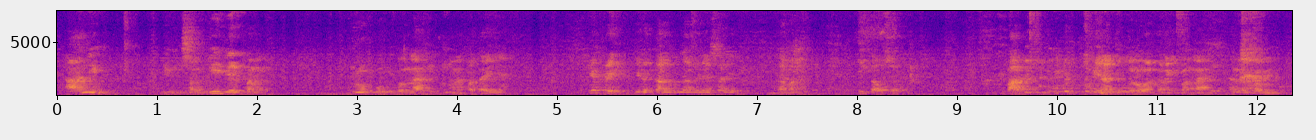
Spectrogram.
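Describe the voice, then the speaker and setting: A man's voice: medium pitch, moderate pace, long pauses. A middle-aged man speaking at a seminar, asking the audience questions, joking and laughing often. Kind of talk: lively lecture to a live audience. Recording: echoey room from far off, noisy.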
